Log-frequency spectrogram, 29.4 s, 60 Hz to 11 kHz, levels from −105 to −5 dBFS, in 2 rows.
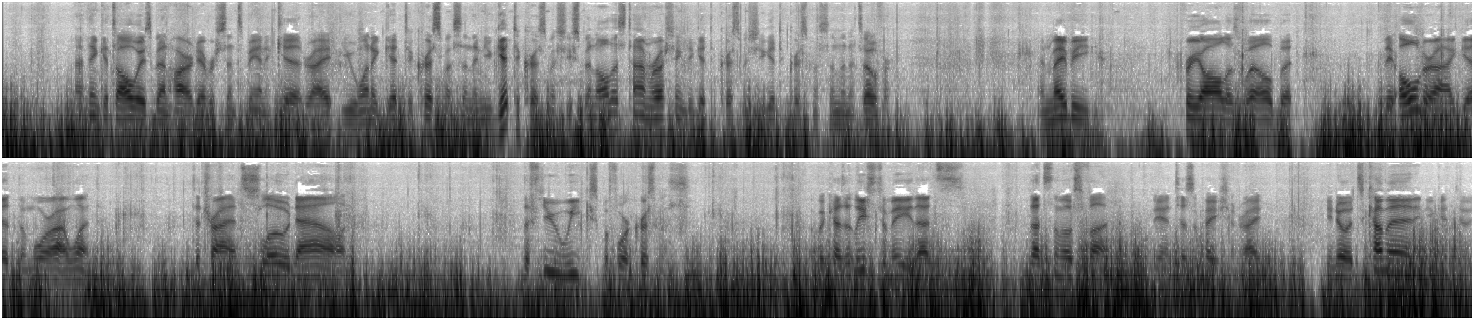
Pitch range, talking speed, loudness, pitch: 80-100 Hz, 180 wpm, -19 LUFS, 90 Hz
